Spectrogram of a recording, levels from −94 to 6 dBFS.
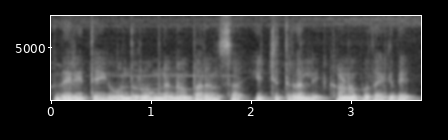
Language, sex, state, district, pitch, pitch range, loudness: Kannada, male, Karnataka, Koppal, 155 Hz, 145-165 Hz, -13 LUFS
